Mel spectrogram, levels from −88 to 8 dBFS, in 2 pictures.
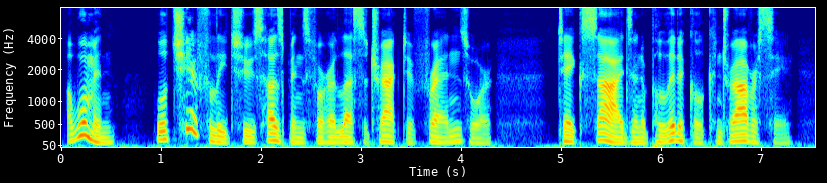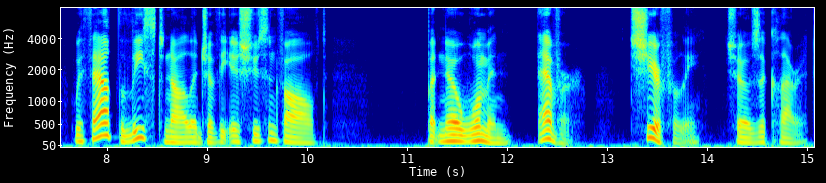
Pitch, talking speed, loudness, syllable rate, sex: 125 Hz, 130 wpm, -22 LUFS, 5.2 syllables/s, male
